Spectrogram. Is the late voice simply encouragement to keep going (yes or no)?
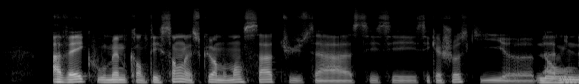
yes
